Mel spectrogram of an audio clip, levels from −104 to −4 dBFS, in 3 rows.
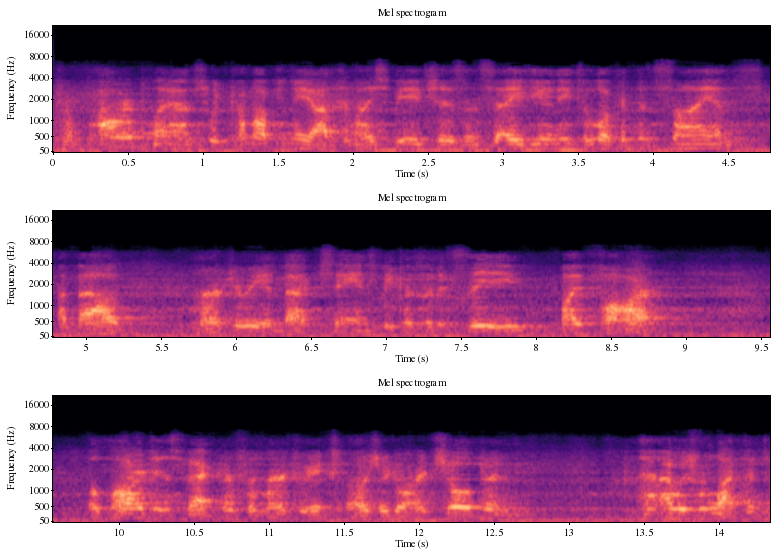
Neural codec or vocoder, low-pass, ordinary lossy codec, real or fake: autoencoder, 48 kHz, 32 numbers a frame, DAC-VAE, trained on Japanese speech; 7.2 kHz; AAC, 48 kbps; fake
